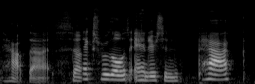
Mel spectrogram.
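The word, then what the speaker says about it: Paak: that extra gold Anderson PAC I always say POC I think it's pronounced packs though he released Oxnard this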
